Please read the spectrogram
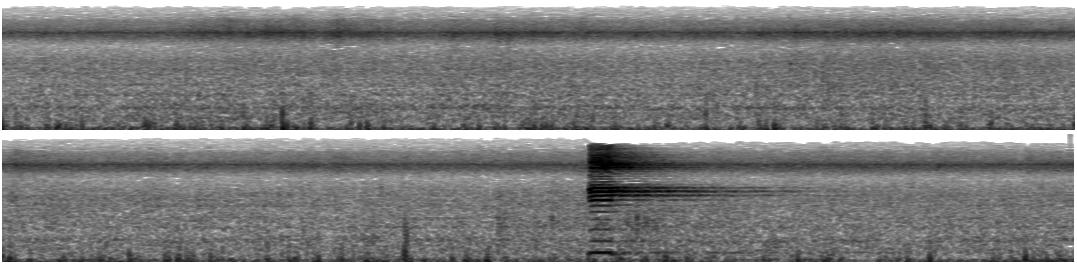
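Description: Low rumble of a motorbike and wind moving through a tunnel, with a steady high hiss. About eight seconds in, a vehicle horn gives one short honk.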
